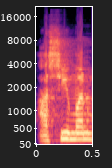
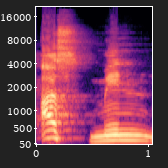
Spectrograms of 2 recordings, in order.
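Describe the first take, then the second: First: A vowel is inserted between the s and m. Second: The s joins the m with no vowel between. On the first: The speaker calls it wrong. "असीमन बोलते हैं बहुत से बच्चे, गलत बोलते हैं" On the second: The speaker calls it right. "से आधा है इसलिए उसको जल्दी बोल रहे हैं"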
